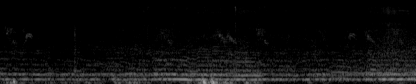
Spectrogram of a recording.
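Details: Steady drone of many worker honey bees coming and going at a feral colony, a low continuous hum with a second higher band, and faint short chirps high above it.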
